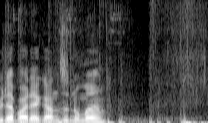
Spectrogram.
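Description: A horse's hooves clop slowly on a dirt path.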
